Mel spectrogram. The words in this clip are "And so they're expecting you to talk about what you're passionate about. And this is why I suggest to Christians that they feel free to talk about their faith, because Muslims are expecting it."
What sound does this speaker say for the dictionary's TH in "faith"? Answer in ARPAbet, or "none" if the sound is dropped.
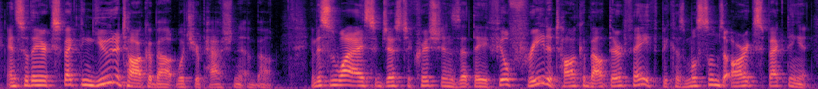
TH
